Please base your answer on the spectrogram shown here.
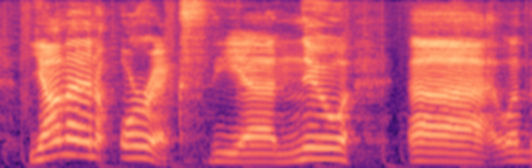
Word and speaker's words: Iana: still live at home versus another noun to pronounce her name it's Yana and aurochs the new when they say she's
